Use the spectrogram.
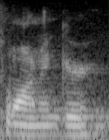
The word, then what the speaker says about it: Waniger: is it Waniger? Is that pronounced correctly? Yes, it's Waniger.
